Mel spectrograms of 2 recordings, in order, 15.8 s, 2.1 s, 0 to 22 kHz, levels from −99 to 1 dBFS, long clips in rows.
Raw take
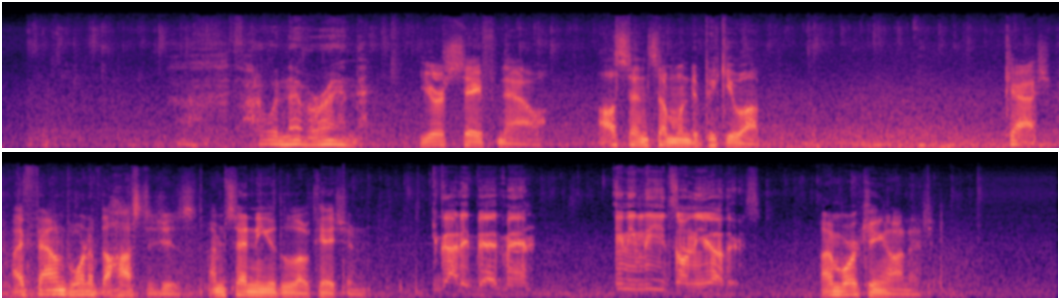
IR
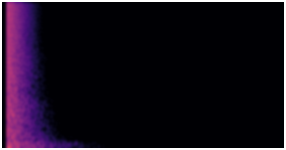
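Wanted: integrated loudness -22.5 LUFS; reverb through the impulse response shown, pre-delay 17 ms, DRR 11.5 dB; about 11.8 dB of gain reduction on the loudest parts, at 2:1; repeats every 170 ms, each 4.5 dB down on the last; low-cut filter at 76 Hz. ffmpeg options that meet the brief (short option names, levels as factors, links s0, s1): -filter_complex "[0:a]highpass=76,acompressor=threshold=0.01:ratio=2,aecho=1:1:170|340|510|680|850|1020|1190|1360|1530:0.596|0.357|0.214|0.129|0.0772|0.0463|0.0278|0.0167|0.01,asplit=2[s0][s1];[1:a]atrim=start_sample=2205,adelay=17[s2];[s1][s2]afir=irnorm=-1:irlink=0,volume=0.15[s3];[s0][s3]amix=inputs=2:normalize=0,volume=4.47"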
